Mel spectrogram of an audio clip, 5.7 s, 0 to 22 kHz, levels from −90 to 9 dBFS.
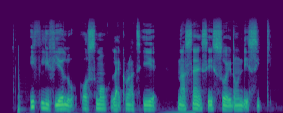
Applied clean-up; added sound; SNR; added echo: neural mask model DeepFilterNet 3.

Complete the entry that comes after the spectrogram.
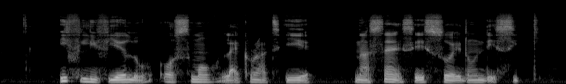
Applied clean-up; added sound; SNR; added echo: none; none; none; none.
